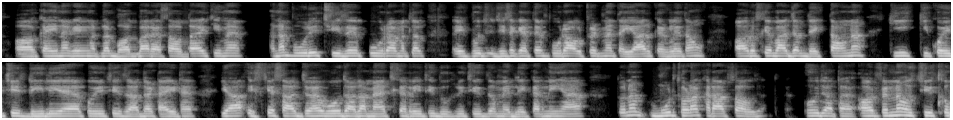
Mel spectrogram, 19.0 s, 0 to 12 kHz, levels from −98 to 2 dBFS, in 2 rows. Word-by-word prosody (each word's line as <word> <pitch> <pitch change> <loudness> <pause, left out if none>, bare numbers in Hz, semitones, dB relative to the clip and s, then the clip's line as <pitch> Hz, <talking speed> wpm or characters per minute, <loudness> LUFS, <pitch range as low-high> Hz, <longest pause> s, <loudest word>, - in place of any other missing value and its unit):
औ 135 0 +2
कहीं 150 0 +2
न 160 +1 0
कहीं 155 0 +1
मतलब 150 +1 -1
बहुत 135 0 +1
बार 145 +1 +2
ऐसा 135 +2 -1
होता 145 0 +1
है 155 0 +2
कि 155 +1 -5
मैं, 160 +1 -2
है 155 -1 -14
ना 175 - +2
पूरी 165 +1 +2
चीज़ें 160 -1 0
पूरा 160 0 +1
मतलब 150 0 -3 0.4
एक 140 -2 -1
वो 155 - +1
जि 150 0 -5
जिसे 145 +3 -1
कहते 155 0 0
हैं 160 - -2
पूरा 155 +1 +1
आउटफ़िट 150 +1 -1
मैं 160 0 -2
तैयार 140 0 +1
कर 135 -2 -2
लेता 145 +2 0
हूँ 165 -1 -3 0.3
और 150 +1 +3
उसके 155 +2 0
बाद 155 -1 +3
जब 160 -2 +1
देखता 145 +2 0
हूँ 155 +1 0
ना 180 0 0 0.3
कि, 165 0 0
कि 155 - -4
कोई 155 +1 +2
चीज़ 150 -1 +1
ढीली 140 +1 +3
है 145 0 +4
या 145 - +4
कोई 145 -1 +1
चीज़ 145 +1 -2
ज़्यादा 135 +1 +1
टाइट 135 0 0
है 140 0 -2 0.3
या 155 +1 +3
इसके 155 +4 0
साथ 150 0 +2
जो 150 - +1
है 155 - +3
वो 150 - +4
ज़्यादा 150 0 +3
मैच 140 -1 0
कर 145 - 0
रही 140 0 +1
थी 150 - +1
दूसरी 135 +1 -2
चीज़ 135 +1 -3
जो 150 - -1
मैं 135 -1 -2
लेकर 130 +2 -1
नहीं 140 0 -2
आया 140 +1 -1 0.3
तो 180 - -2
ना 205 0 0
मूड 170 +4 +3
थोड़ा 180 +2 +3
ख़राब 155 -6 +1
सा 150 +2 -1
हो 135 -3 0
जाता 145 +3 -11 0.4
हो 165 - 0
जाता 150 -2 0
है 140 - -2
और 160 -1 +3
फिर 175 +3 +1
न 185 - +3
उस 190 -3 +4
चीज़ 175 -2 +2
को 180 - +1
150 Hz, 270 wpm, -22 LUFS, 140-160 Hz, 0.4 s, है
